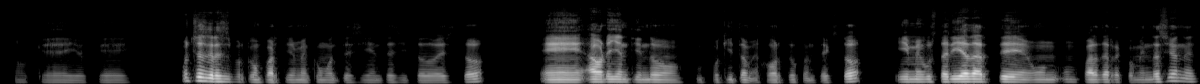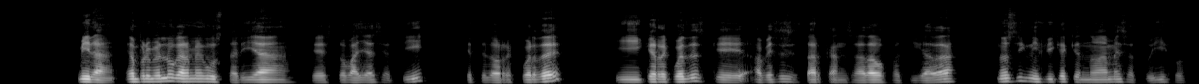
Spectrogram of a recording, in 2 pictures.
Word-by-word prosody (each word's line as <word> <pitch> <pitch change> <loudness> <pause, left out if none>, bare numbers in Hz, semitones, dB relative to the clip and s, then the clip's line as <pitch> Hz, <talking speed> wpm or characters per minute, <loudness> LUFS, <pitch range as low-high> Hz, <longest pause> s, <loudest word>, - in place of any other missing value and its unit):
Okey, 105 -1 -19
okey. 100 0 -20 0.5
Muchas 165 +1 +5
gracias 135 -4 +6
por 115 -1 -18
compartirme 105 -1 -7
cómo 105 0 -14
te 100 +1 -17
sientes 100 0 -19
y 100 - -25
todo 100 +1 -11
esto. 100 +6 -7 0.5
Eh, 110 0 +5
ahora 120 +1 +7
ya 120 0 +4
entiendo 110 -2 -4
un 105 - -24
poquito 110 0 -10
mejor 100 +2 -10
tu 105 +2 -15
contexto, 95 +8 -3 0.3
y 120 0 -2
me 120 0 0
gustaría 120 +1 +7
darte 120 -2 +5
un 110 0 -8
un 115 -1 -17
par 110 -1 0
de 115 +1 -2
recomendaciones. 125 +7 -6 0.8
Mira, 110 -6 +3
en 130 0 +2
primer 135 +1 +1
lugar, 145 -3 +4
me 135 0 -1
gustaría 110 -3 -2 0.2
que 100 - -12
esto 105 +1 -14
vaya 105 0 -5
hacia 105 -2 -19
ti, 140 +9 -11 0.4
que - - -18
te 105 - -22
lo 105 0 -3
recuerdes, 110 +6 0 0.5
y 115 +1 -6
que 120 +1 +1
recuerdes 125 +6 -1
que 105 -3 -7
a 110 - -9
veces 115 +4 -11
estar 110 0 -6
cansada 105 0 -1
o 105 -1 -2
fatigada 100 +7 -5 0.4
no 135 +2 -2
significa 130 -5 -7
que 115 - -12
no 110 0 -8
ames 120 +2 -8
a 110 - -18
tu 95 - -24
hijo, 110 -2 -19
110 Hz, 160 wpm, -23 LUFS, 105-120 Hz, 0.8 s, ahora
